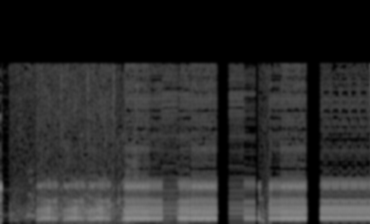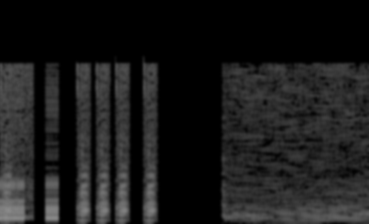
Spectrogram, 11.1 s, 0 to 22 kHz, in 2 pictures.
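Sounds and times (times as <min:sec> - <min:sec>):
stuttering looped glitch tone: 0:00.6 - 0:07.9.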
